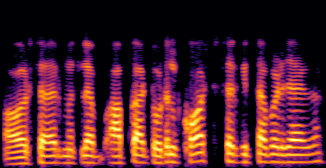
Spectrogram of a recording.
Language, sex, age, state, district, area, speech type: Hindi, male, 18-30, Uttar Pradesh, Sonbhadra, rural, conversation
